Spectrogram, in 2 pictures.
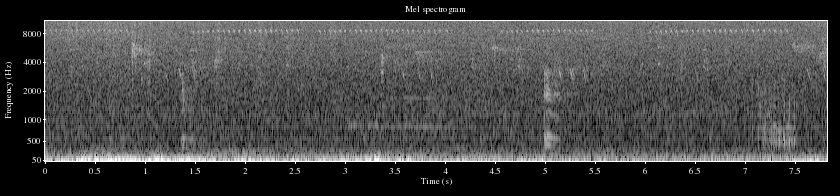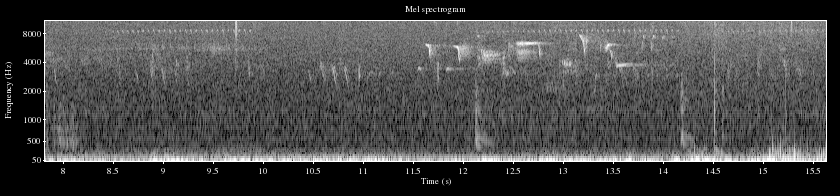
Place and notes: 1Grass Lake Sanctuary - Pond Frogs
Frogs croaking and ribbiting in a small pond!
18 July 2010, ~01:00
